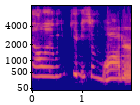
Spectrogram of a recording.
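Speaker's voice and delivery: put-on helpless, soft, high tiny-child voice. Describing a woman's helpless act, imitate her little kid's voice. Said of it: "she's that little kid's voice".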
